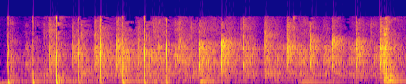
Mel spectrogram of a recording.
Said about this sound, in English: Thank you. We are so blessed because of you. Give them a hand.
